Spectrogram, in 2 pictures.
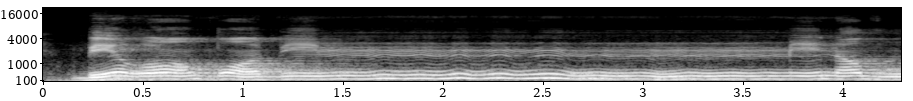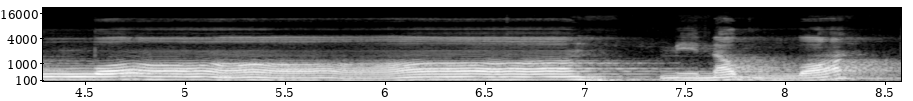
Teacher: ketika dia berharokat fathah ya, maka dia ditebalkan kalimat Allahnya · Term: dibaca tebal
